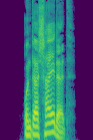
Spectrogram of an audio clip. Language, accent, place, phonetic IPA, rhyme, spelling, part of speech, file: German, Germany, Berlin, [ˌʊntɐˈʃaɪ̯dət], -aɪ̯dət, unterscheidet, verb, De-unterscheidet.ogg
- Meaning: inflection of unterscheiden: 1. third-person singular present 2. second-person plural present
